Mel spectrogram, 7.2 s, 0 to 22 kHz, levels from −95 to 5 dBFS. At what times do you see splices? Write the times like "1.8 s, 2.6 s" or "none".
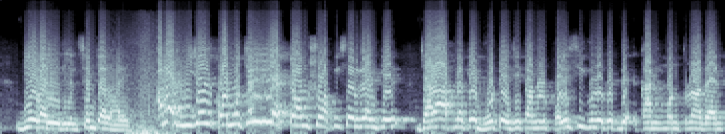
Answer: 1.4 s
